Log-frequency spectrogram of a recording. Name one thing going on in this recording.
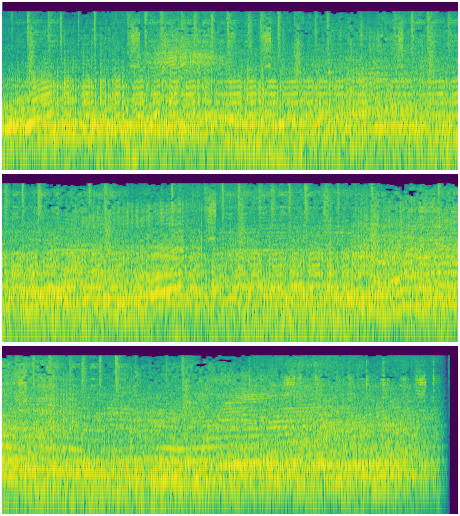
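Several motorcycle engines idle and rev loudly, their pitch rising and falling.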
